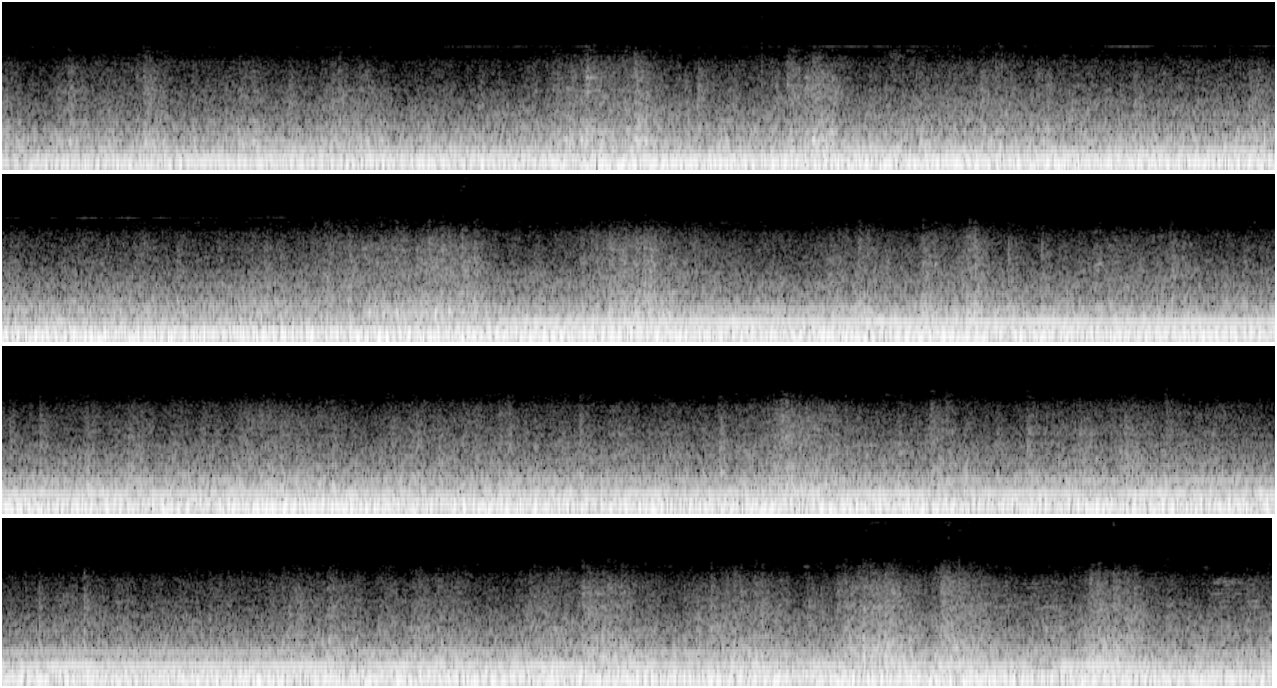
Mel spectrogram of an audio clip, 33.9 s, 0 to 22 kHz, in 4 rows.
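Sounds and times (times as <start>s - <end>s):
bus engine hum and whine: 0.0s - 33.9s.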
